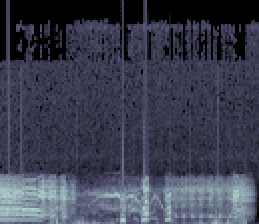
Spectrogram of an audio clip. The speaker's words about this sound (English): That's weird. That is strange. I love those. Goats are weird animals.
